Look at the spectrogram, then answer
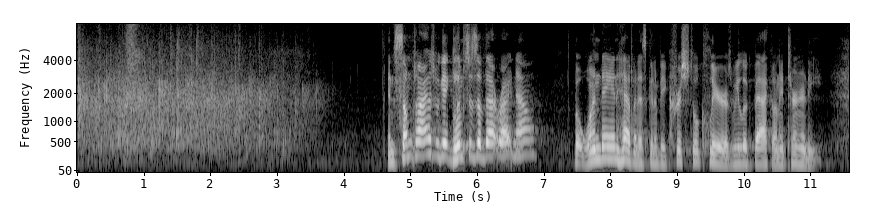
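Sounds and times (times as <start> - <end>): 
audience clapping: 0.0 - 4.0
speech: 4.7 - 11.2.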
